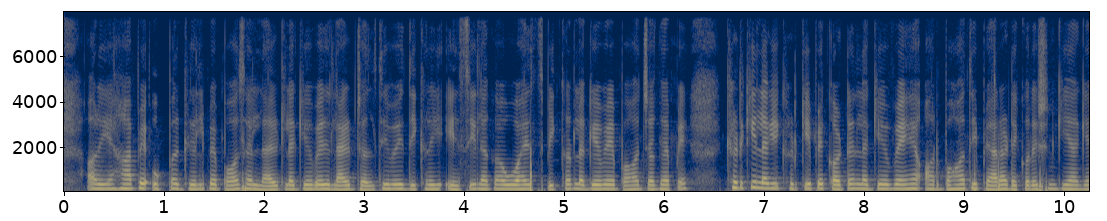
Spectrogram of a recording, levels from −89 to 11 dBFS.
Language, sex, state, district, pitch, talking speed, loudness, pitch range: Hindi, female, Andhra Pradesh, Guntur, 190 Hz, 265 wpm, -21 LUFS, 180-200 Hz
